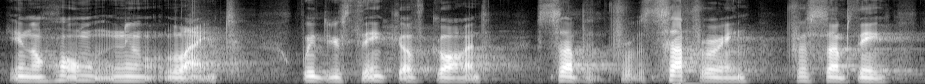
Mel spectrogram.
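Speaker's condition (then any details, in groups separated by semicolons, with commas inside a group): ALS; onset with tiredness and clumsiness; diagnosed about two and a half years before recording, symptoms began about four years before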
